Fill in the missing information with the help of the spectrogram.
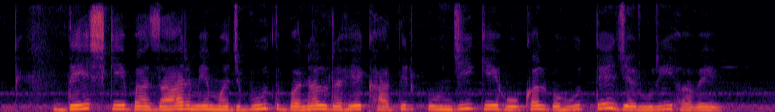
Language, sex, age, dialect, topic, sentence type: Bhojpuri, female, <18, Northern, banking, statement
